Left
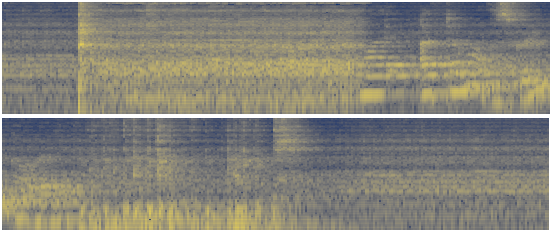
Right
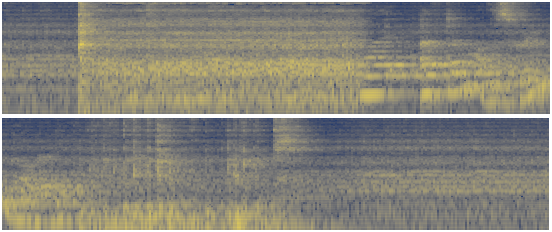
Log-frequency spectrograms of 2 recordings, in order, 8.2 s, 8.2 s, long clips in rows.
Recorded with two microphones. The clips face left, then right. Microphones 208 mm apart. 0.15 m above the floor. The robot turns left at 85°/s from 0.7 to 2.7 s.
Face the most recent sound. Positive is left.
turn(degrees=55)  # may be behind; listen again after turning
